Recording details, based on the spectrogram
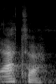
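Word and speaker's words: attā: the Atma that's how was it was uh pronounced in in uh Sanskrit the Atma in par the uh that's right uh the ATA so anyway even experience you can't take experience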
